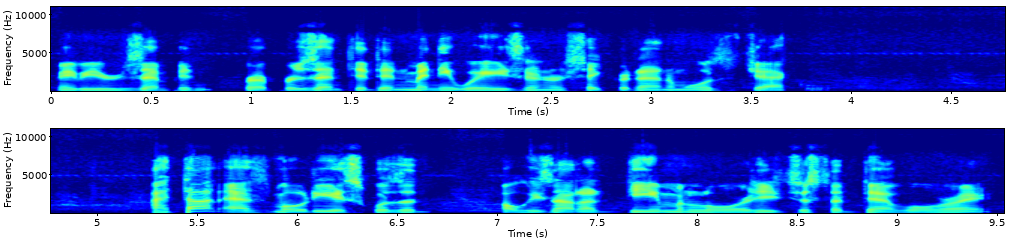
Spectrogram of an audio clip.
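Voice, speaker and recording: At normal speed and with a fairly bright, mid-range voice, a man streams a game, voicing its dialogue and commenting casually. He sometimes stumbles on the text before setting it right. The lo-fi sound carries game music behind him.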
